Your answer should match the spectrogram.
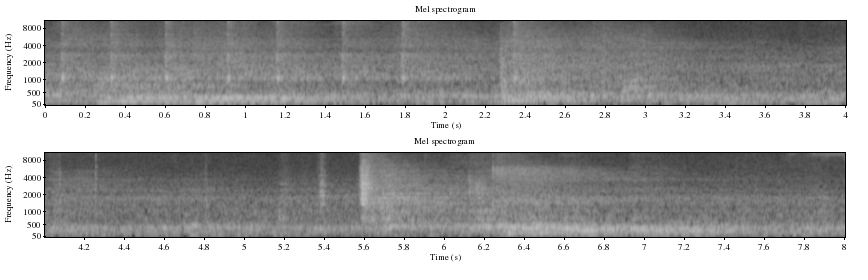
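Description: Quiet room ambience with faint low murmurs and a few small clicks, and one brief, sharper rustle a little past the middle.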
